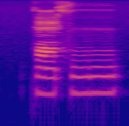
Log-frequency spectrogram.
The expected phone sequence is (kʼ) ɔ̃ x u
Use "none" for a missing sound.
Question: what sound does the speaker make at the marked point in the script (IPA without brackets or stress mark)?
k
